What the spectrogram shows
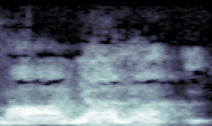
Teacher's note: en mañana las aes son nasales · Term: vocales nasales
